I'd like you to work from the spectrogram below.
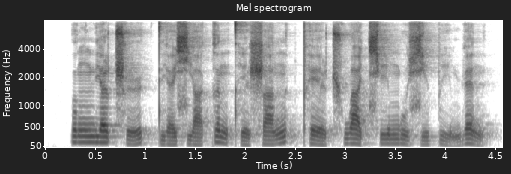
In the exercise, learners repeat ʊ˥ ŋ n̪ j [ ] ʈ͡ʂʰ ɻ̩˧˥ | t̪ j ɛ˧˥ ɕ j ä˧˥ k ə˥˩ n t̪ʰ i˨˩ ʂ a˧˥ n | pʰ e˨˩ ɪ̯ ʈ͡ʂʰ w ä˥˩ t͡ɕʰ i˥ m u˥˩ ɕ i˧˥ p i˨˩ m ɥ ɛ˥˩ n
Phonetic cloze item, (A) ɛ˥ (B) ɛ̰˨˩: A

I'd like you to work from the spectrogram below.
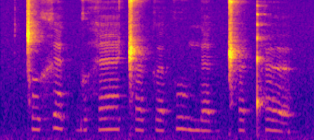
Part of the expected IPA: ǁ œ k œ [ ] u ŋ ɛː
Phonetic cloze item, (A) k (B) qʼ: A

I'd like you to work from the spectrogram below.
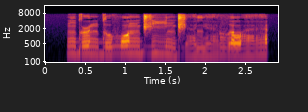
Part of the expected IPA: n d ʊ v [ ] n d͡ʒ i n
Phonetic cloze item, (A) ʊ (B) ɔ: B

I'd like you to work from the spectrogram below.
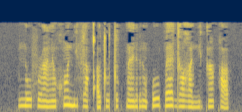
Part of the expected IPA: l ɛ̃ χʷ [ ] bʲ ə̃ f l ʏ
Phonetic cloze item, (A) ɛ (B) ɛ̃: B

